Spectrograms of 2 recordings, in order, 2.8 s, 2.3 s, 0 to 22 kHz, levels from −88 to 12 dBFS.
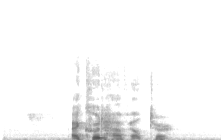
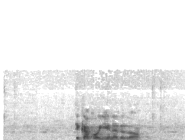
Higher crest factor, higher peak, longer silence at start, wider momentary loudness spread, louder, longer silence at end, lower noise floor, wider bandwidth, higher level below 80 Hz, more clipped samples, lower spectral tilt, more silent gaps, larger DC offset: about the same, 22 dB vs 24 dB; second, -16 dBFS vs -2 dBFS; about the same, 0.9 s vs 0.95 s; first, 15 LU vs 12 LU; second, -35 LUFS vs -22 LUFS; about the same, 0.65 s vs 0.55 s; first, -68 dBFS vs -57 dBFS; about the same, 11.5 kHz vs 11.5 kHz; about the same, -76 dBFS vs -72 dBFS; neither; about the same, -6.5 dB/octave vs -5.5 dB/octave; neither; neither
